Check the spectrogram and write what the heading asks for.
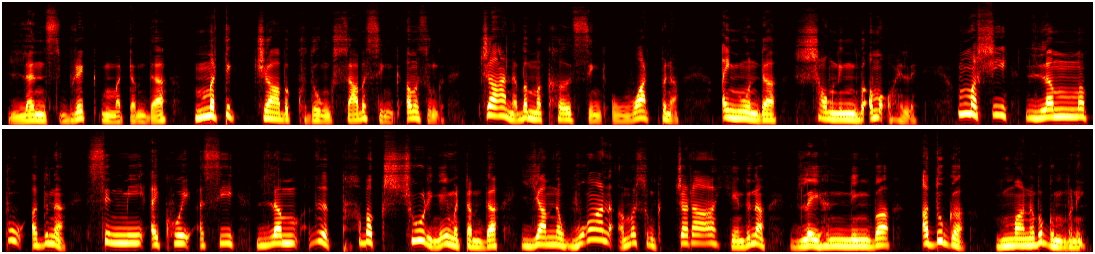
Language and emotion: Manipuri, angry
